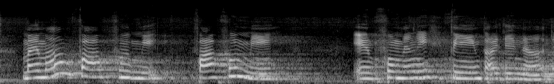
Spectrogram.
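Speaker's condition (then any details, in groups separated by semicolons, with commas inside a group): Cerebral palsy; diagnosed at 10 months, 14 years physical, occupational, speech therapy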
